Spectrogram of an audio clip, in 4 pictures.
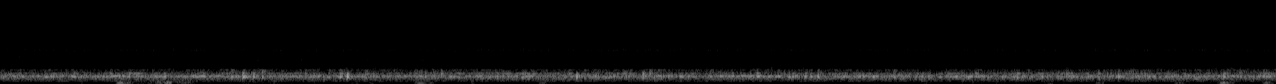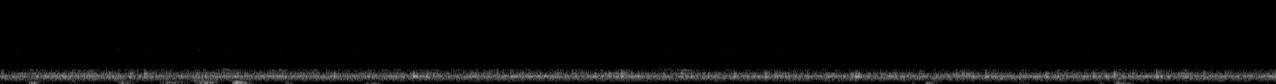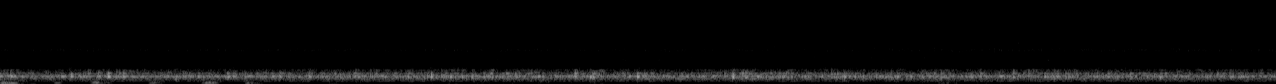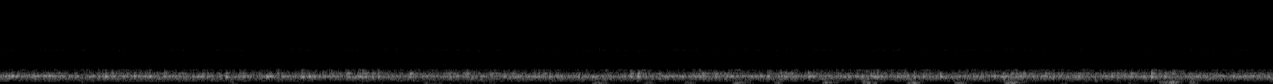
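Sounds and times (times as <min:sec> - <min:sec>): muffled underwater river rush: 0:07.5 - 0:17.1, 0:40.5 - 0:51.0.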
